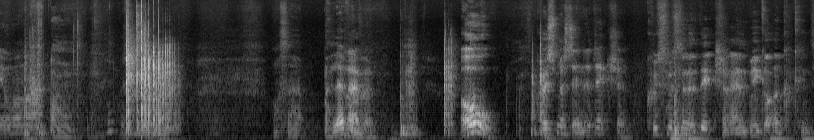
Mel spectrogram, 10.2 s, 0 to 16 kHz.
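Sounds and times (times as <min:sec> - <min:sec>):
speech: 0:00.0 - 0:01.2, 0:03.5 - 0:04.8, 0:05.8 - 0:06.2, 0:06.8 - 0:10.1
faint noise: 0:00.0 - 0:10.1
dice rattling and clattering across a hard surface: 0:01.5 - 0:02.3, 0:05.0 - 0:05.8.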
